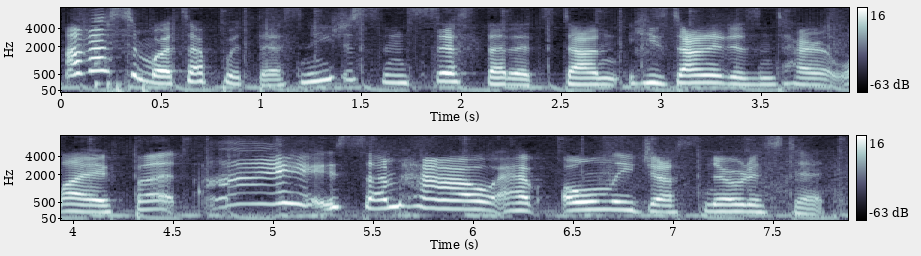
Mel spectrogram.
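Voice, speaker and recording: Over soft background music, a woman with a fairly high voice and a Midwestern accent reads a listener letter on her casual comedy podcast and riffs on it. She keeps a moderate pace with few pauses, sounding animated and frequently restarting or going off on asides.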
